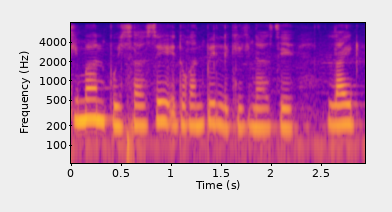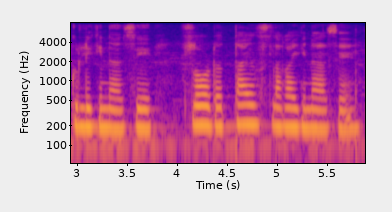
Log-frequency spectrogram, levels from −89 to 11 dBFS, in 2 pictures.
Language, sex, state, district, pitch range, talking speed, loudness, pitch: Nagamese, female, Nagaland, Dimapur, 185-210 Hz, 185 wpm, -16 LUFS, 195 Hz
